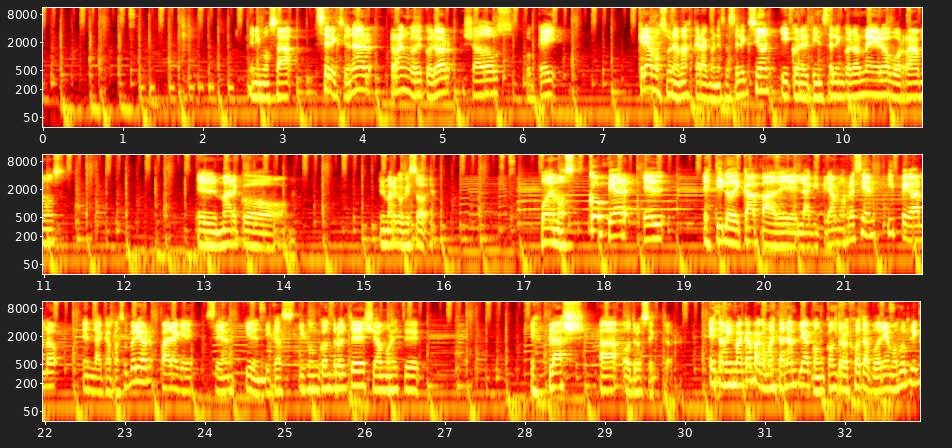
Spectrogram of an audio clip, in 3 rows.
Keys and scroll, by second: 3.3 Return, 11.1 b, 25.8 ctrl+t, 30.2 Return.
